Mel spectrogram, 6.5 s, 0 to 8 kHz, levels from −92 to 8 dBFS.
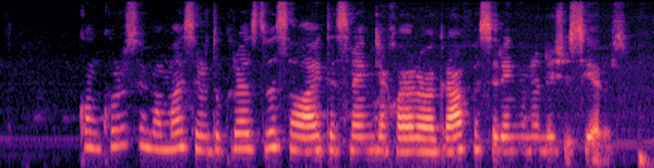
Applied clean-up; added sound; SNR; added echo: none; none; none; none.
